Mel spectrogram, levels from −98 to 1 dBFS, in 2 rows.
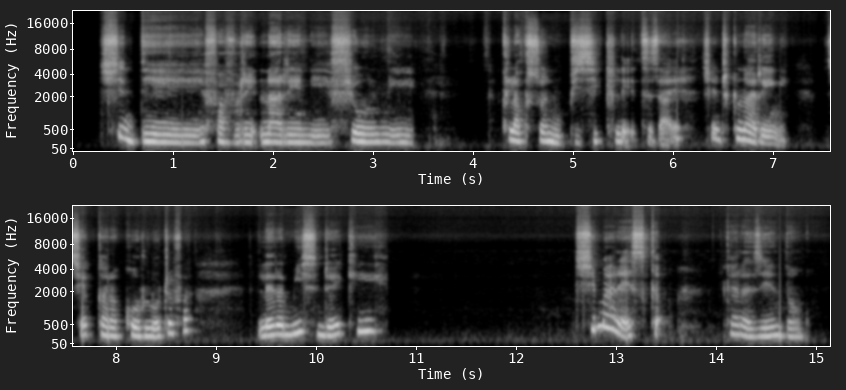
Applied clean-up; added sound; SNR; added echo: none; none; none; none.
